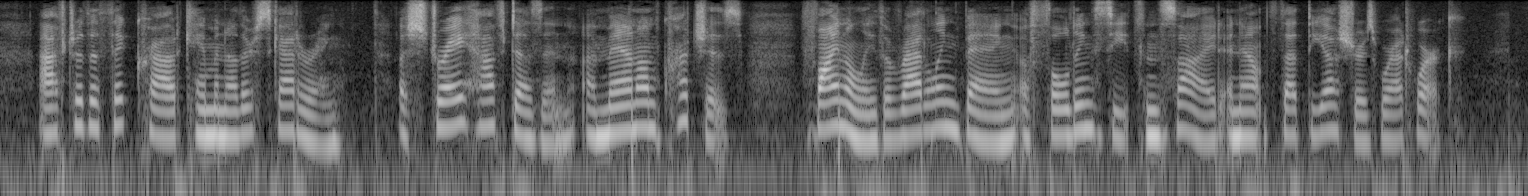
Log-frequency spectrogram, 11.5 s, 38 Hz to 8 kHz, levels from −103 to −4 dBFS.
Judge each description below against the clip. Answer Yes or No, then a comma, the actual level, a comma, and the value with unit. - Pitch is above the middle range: Yes, high, 200 Hz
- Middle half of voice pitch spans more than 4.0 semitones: No, average, 3.7 semitones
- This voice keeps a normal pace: Yes, average, 155 wpm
